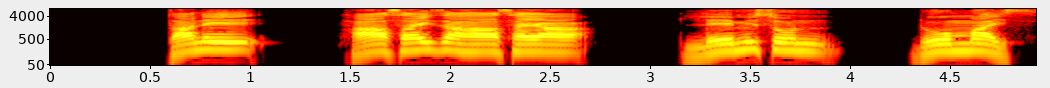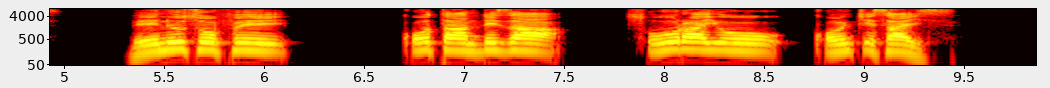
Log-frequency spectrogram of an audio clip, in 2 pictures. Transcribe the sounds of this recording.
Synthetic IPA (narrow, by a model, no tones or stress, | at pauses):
t̪ɐnɛ | haːsɐjɪzɐhaːsɐjaː | le̞ːmɪsɔn | d̪oːmːɐjs | beːnʊsɔfɛ | kʼɔt̪ɐnd̪ɪzɐ | t͡sʼuːɾɐjoːkʼɔnt͡ʃʼːɪsɐjs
